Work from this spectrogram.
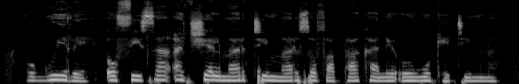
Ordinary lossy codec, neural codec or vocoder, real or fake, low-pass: none; none; real; none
